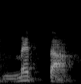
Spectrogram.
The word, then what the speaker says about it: Metta: Now here is an exception. We say when E appears before a double consonant, that is double T here. So because Metta. But ta is a long A here, so it's Metta.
